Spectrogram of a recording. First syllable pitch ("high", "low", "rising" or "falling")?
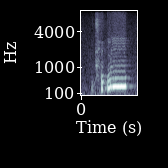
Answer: low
